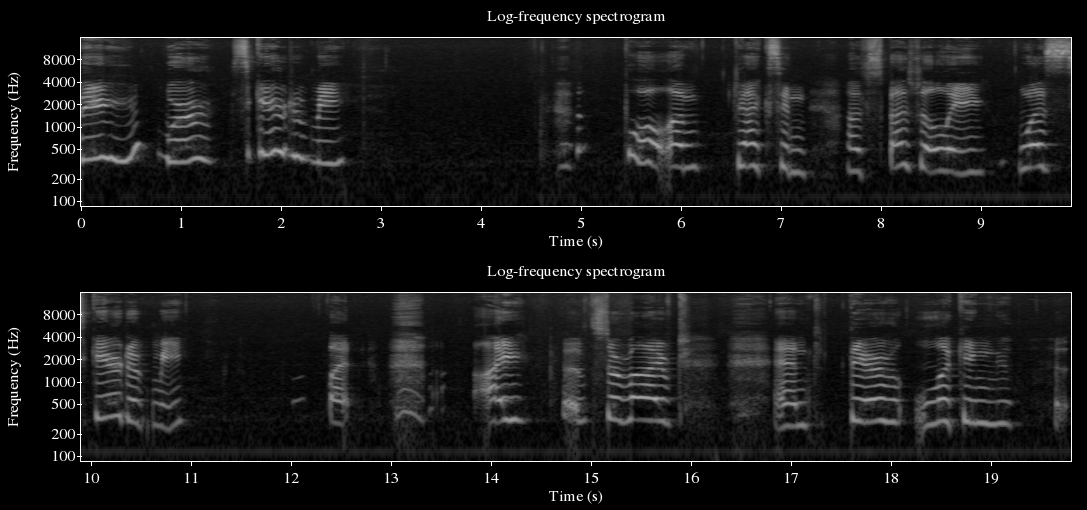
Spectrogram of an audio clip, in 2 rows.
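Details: Woman with aphasia after a stroke in July 2010 at age 44, with loss of arm and leg use and trouble producing words and understanding questions; progressing with aphasia-center therapy; aphasia.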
